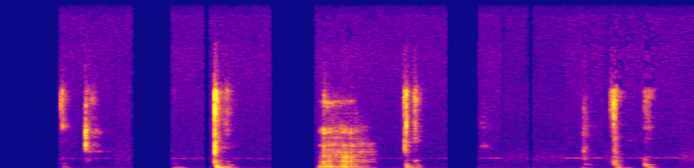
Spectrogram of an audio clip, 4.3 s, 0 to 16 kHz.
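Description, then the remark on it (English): Irregular keyboard clicks and clacks, a handful of sharp keystrokes with one longer rattling press in the middle, fairly quiet, with a faint steady tone between some of the presses. “My 2 keyboards issue here.”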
